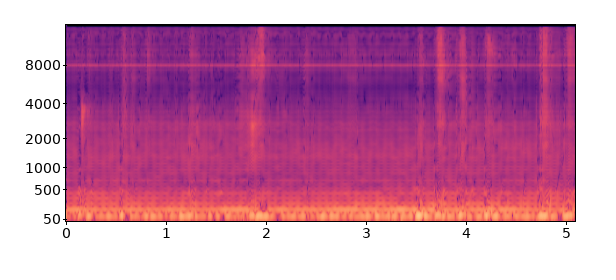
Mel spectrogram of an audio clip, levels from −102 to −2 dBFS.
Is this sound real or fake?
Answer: fake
